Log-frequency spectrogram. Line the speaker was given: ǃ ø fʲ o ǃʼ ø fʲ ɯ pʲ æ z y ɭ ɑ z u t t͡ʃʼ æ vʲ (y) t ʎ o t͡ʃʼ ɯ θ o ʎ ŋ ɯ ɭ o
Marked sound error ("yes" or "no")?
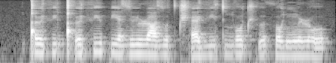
yes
